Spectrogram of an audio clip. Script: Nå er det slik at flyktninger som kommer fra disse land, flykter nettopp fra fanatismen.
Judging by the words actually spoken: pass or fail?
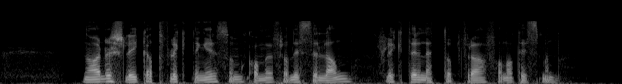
pass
